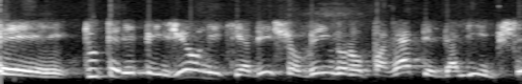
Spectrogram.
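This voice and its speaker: A man speaks at a very slow pace. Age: 80s+. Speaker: caller. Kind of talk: call-in complaint. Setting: phone call. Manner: animated.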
